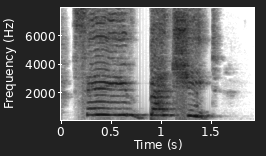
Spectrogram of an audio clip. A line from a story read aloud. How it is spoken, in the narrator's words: shouted Prince Bolo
